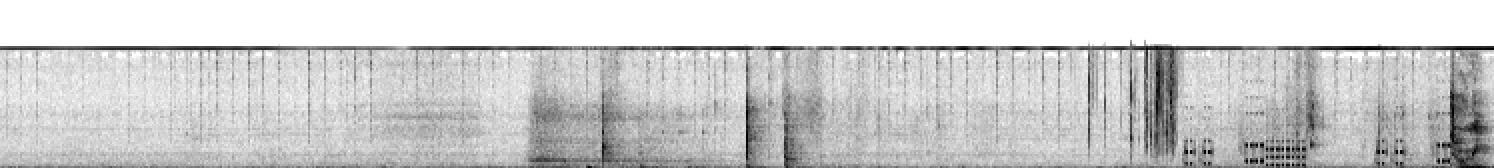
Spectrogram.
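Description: Low, tense underscore music with a swish and two knocks partway through, then a quick series of electronic mobile-phone beeps near the end.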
